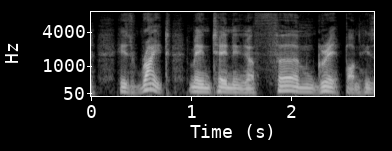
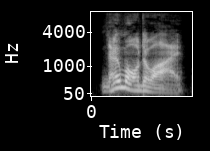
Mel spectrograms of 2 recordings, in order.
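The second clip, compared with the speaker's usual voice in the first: much louder, forceful; 4 semitones higher, 9 dB louder than usual. A narrator's reading. Uncle forcefully backing his wife. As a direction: put weight behind it. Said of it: "said Uncle Vernon forcefully".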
